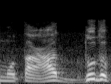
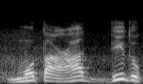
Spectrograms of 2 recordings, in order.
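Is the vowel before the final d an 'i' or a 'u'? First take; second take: u; i. First: The last syllable has a 'u' vowel. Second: The last syllable has an 'i' vowel. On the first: The speaker calls it wrong. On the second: The speaker calls it right.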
